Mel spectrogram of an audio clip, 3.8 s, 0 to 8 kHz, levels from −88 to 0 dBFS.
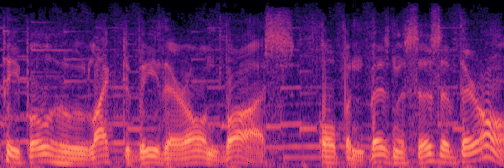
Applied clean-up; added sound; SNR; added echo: none; none; none; none.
